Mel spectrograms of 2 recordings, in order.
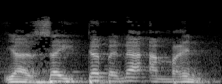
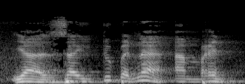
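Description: First: The name Zaid ends with an 'a' vowel. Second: The name Zaid ends with a 'u' vowel. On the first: "bisa dibaca fathah mengikuti bacaan ibn" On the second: "dibaca mabni doma"

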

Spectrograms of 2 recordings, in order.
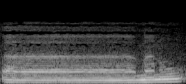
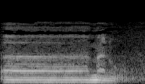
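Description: First: The first vowel is held very long. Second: The first vowel is held short. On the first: "مد" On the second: "القصر"

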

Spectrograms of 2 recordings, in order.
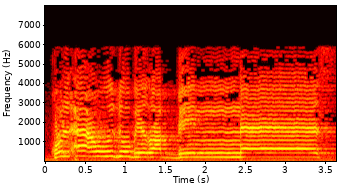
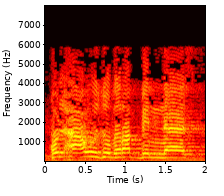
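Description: First: The doubled n is nasalized and held long. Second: The doubled n is short, without held nasalization. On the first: The speaker calls it right. "ده النطق الصحيح" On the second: The speaker calls it wrong. "وبعض الناس اللي بسمعه مثلا ويقرأها لي هكذا"

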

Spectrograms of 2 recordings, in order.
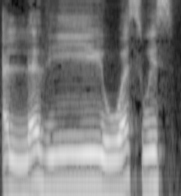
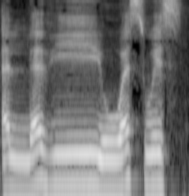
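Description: No difference in how they are said.

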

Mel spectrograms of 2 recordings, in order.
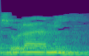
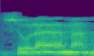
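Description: First: The m is followed by an i vowel. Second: The m is followed by an a vowel. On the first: The speaker calls it wrong. "bukan sulami" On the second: The speaker calls it right. "dibaca dengan memfathah mim"

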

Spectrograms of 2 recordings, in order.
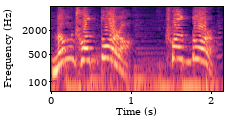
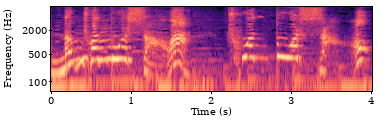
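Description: First: It is said as one continuous statement. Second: It is split into two separate questions. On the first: Wear as much clothing as you possibly can. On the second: Wear as little clothing as you possibly can.

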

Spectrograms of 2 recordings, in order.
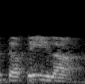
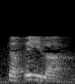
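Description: The two takes are said the same way.

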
